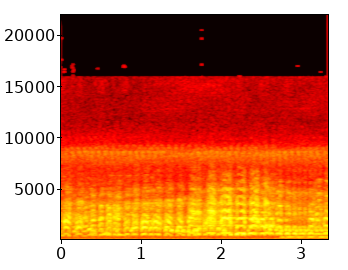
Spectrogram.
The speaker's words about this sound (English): Oh, and a kookaburra calling too.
